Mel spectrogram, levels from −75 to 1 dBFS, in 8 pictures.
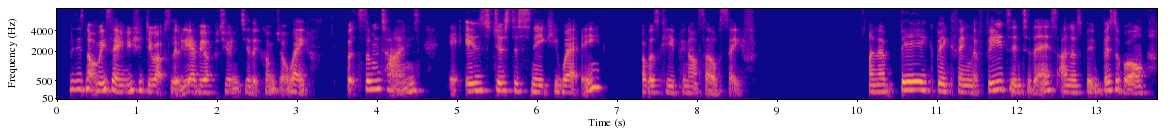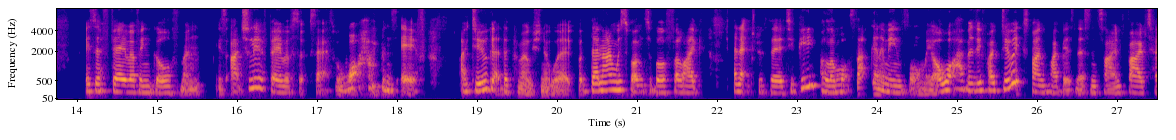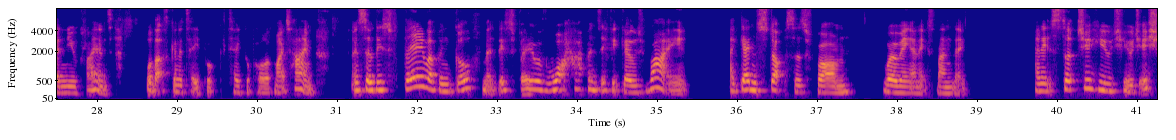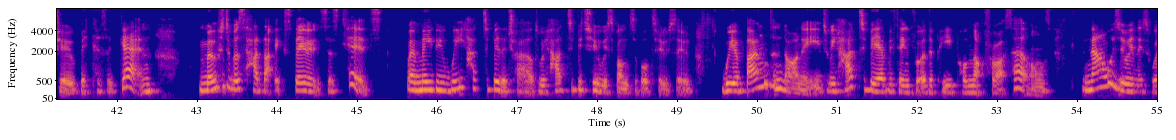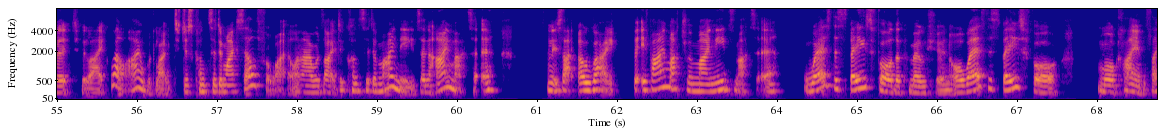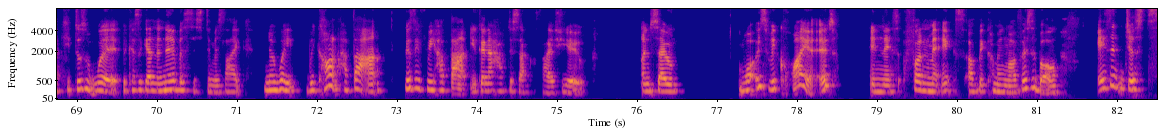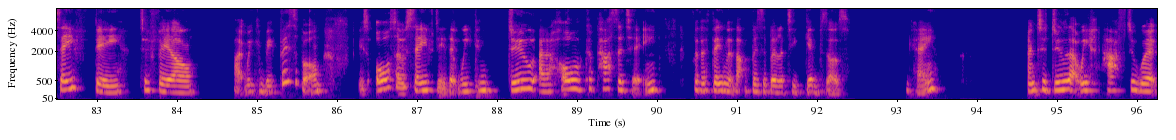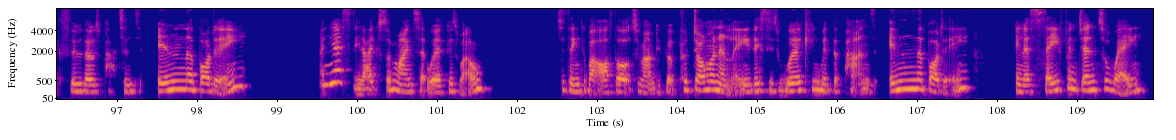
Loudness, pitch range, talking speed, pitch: -25 LUFS, 185-250 Hz, 190 wpm, 220 Hz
